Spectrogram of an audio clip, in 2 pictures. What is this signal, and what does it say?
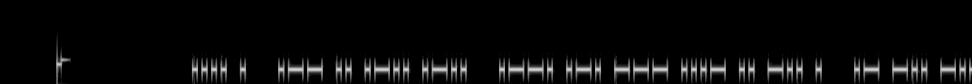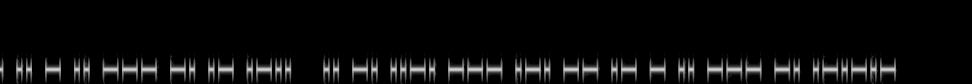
Morse code, heard as a keyed tone, about 25 wpm, 700 Hz. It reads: HE WILL PROVIDE ADDITIONAL INFORMATION.
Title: Sentences from Top 1000 Words - Review Part 4 - 25wpm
